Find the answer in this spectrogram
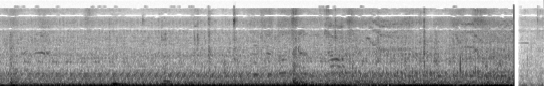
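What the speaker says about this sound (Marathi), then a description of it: "चला टेम्पो फिरून घेऊया आता." A small goods tempo truck drives along with a steady, low engine rumble that holds loud and even, with voices talking over it, before the sound cuts off abruptly at the end.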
